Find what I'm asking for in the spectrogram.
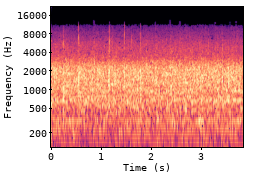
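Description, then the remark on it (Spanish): Steady applause from a large stadium crowd, a dense continuous patter of many hands clapping at an even loudness, with scattered sharper claps standing out, and no voices, as captain José Luis Morales leaves the pitch in his 300th match and is replaced by Gonzalo Melero. “Se retira entre aplausos el capitán, el comandante.”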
